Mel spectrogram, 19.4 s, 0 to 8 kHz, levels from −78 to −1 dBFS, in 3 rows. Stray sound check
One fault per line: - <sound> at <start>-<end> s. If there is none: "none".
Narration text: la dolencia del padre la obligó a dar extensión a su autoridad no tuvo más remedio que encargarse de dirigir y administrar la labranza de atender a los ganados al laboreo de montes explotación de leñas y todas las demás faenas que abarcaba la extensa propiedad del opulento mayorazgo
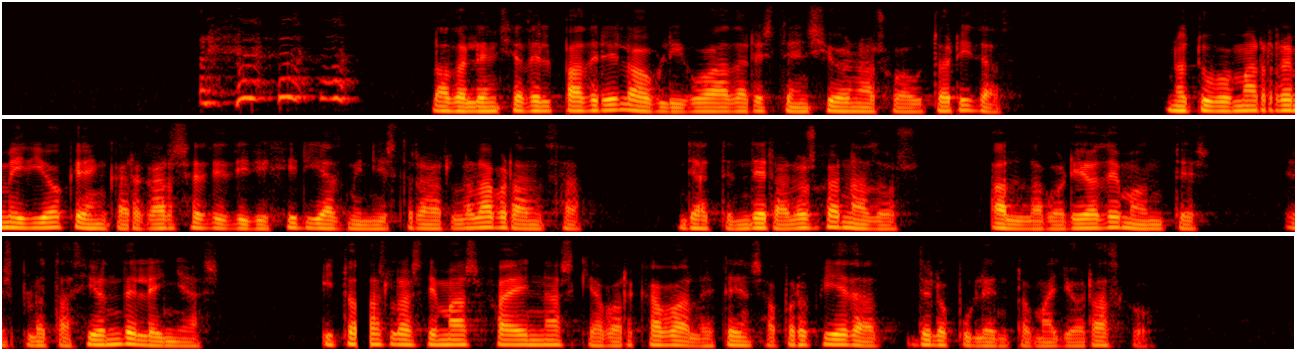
- laugh at 1.0-1.8 s
- dropout at 14.7-14.8 s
